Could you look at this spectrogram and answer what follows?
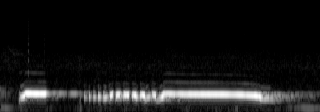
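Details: Pelung-style coo from a puter dove. A short clear opening note leads into a quick fluttering, trembling section, then a long even mellow tone held about two seconds that drops off at the end. Faint low hum underneath.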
